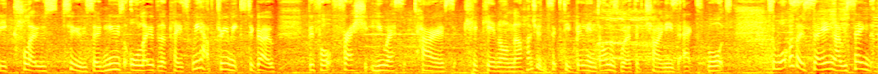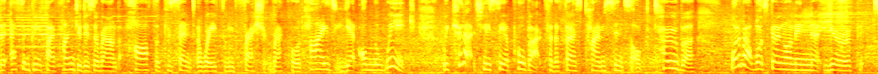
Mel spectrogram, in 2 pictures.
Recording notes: Live from the New York Stock Exchange.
